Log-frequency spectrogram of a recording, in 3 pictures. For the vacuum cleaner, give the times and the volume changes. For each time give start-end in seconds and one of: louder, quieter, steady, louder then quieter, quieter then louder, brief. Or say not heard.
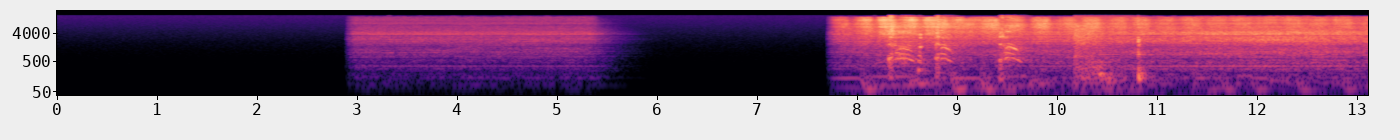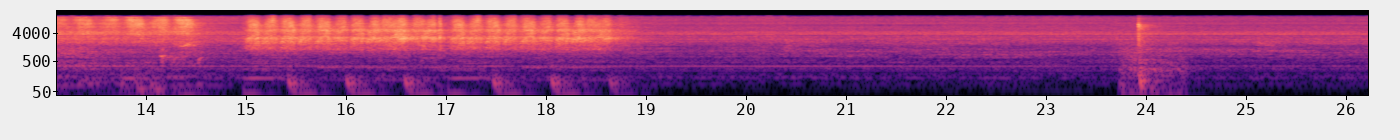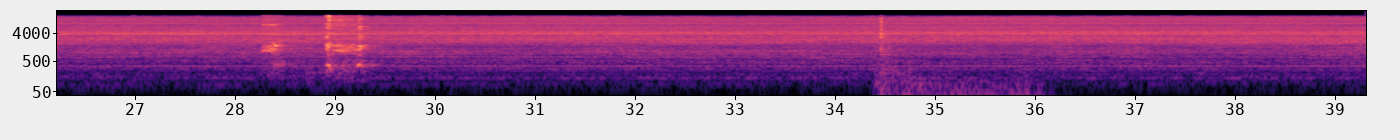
2.9-5.5 brief
7.7-39.2 quieter.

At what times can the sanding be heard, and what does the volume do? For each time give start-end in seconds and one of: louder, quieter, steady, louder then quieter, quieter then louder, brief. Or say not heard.
7.8-18.9 quieter then louder.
